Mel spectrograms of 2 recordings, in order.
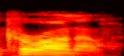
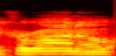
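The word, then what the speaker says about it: Carano: name uh Gina Caro how how's that pronounced Gina G uh Gina corano Gina corano I was impressed with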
